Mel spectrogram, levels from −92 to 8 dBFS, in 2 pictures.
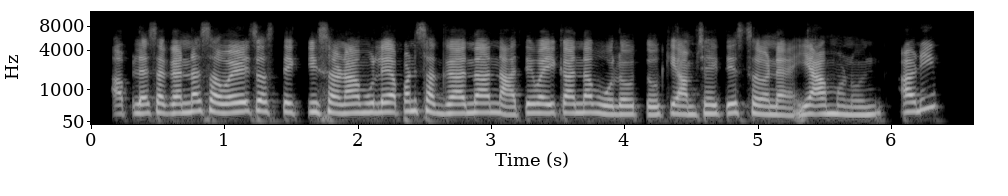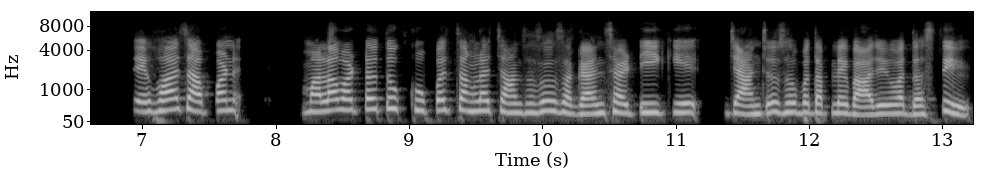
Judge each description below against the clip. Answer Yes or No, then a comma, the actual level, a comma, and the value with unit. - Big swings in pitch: No, average, 3.4 semitones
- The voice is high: Yes, high, 245 Hz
